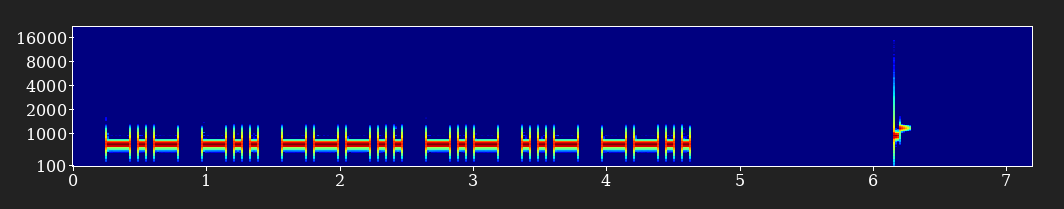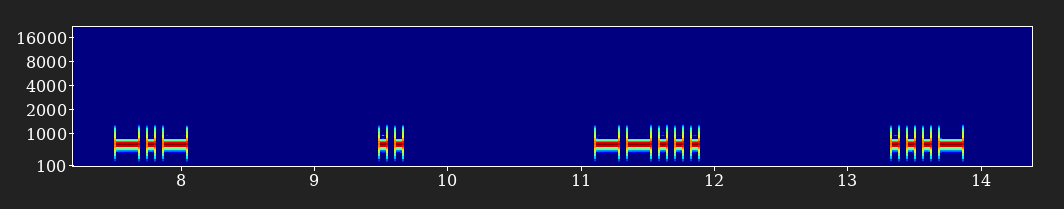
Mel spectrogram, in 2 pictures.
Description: Morse code, heard as a keyed tone, about 20 wpm, spaced as for 10 wpm, 700 Hz. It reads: KD8KUZ KI7V
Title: USA Call Signs - 6 Characters - 8x Character Spacing - 20wpm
